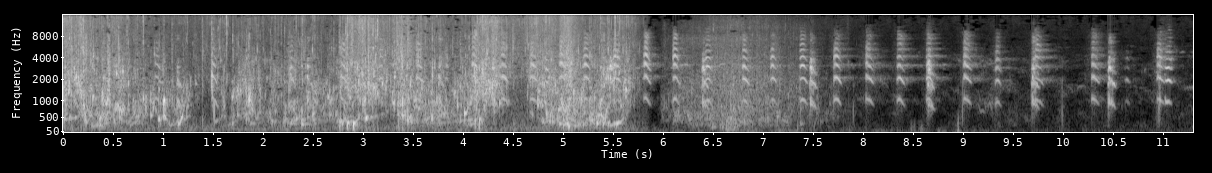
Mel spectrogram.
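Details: On Floating Island Lake in northern Yellowstone National Park, coots fight over territory and mates: loud splashing and thrashing water first, then a quick series of short, honking, harmonic calls in uneven bursts.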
